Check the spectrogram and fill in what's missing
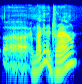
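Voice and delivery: falter, then pitch the worry up; worried boy. Acted. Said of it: "And Jordan's like".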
